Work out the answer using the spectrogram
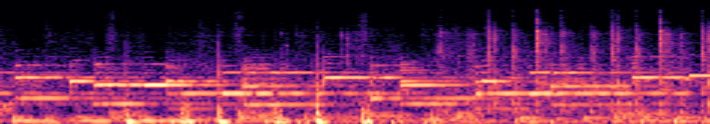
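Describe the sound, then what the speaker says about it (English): A tinkling ice cream truck jingle from a toy ice cream truck playset, a bright melody of repeated chiming notes with soft knocks underneath, played steadily and fairly close with no voices. "Hear that sound? It's the ice cream man."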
